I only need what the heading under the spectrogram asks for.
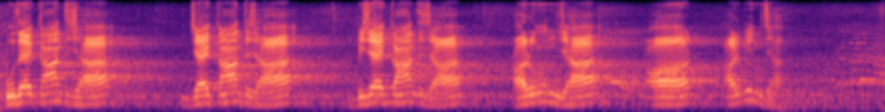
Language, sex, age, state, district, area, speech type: Maithili, male, 45-60, Bihar, Supaul, rural, spontaneous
